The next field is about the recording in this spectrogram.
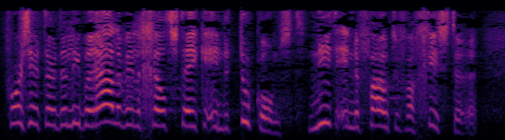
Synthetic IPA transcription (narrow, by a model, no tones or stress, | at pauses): v̥ʊːɹzɪtəɹdəlibəraːləʋɪləχɛlˠtstejkənɪndətukɔmstnitɪndəfʌwtəvɑnχɪstərə̰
